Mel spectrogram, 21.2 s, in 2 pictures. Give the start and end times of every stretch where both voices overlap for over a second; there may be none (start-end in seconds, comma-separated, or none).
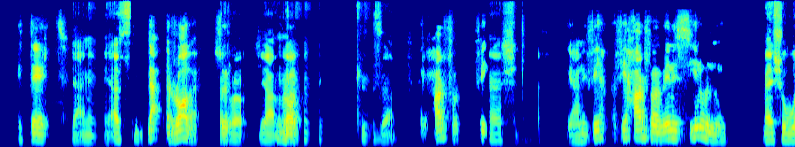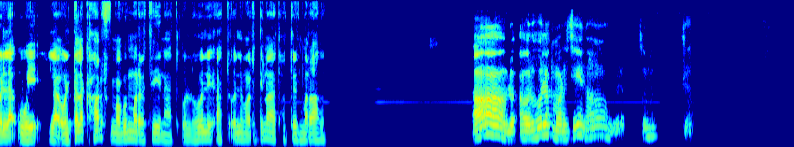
none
